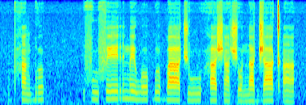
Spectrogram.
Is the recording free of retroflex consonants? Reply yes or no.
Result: yes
